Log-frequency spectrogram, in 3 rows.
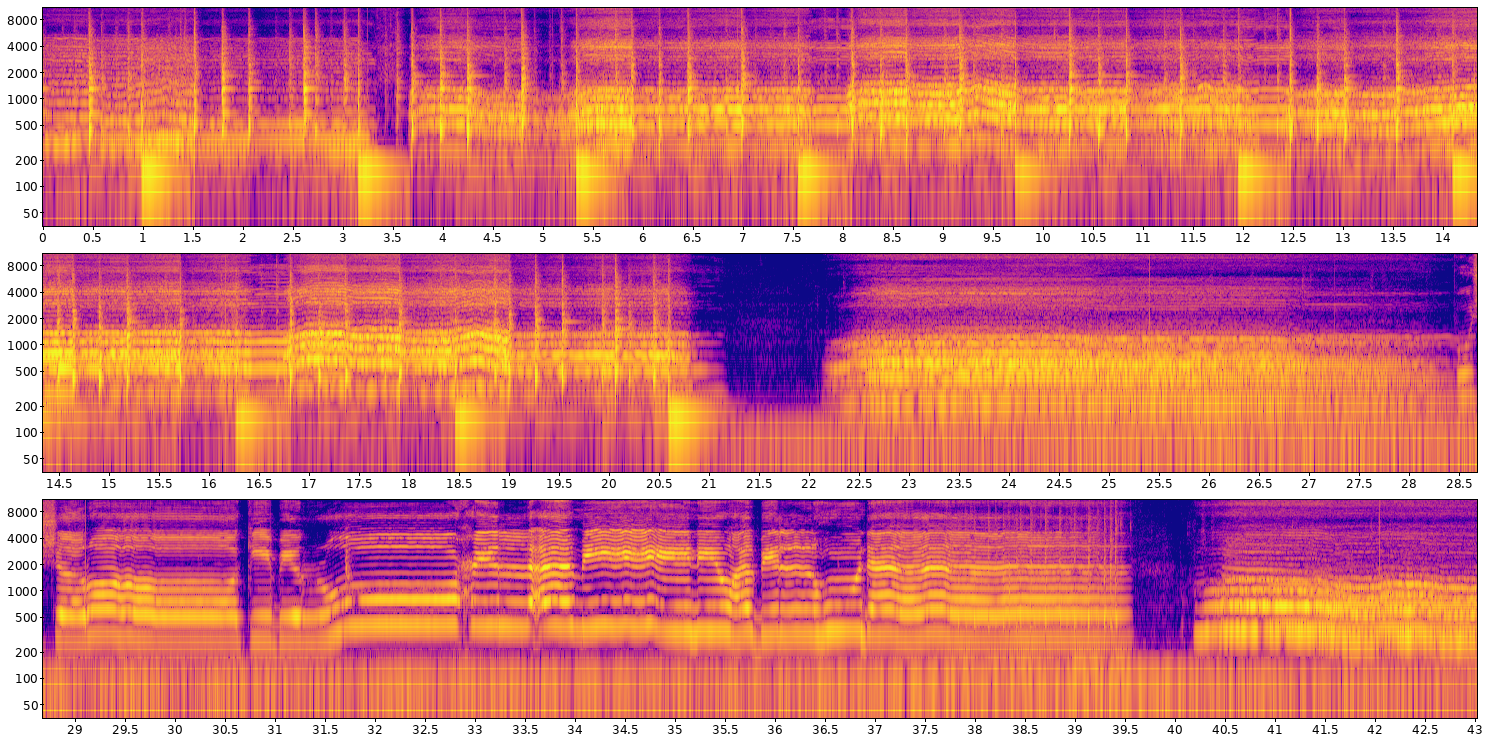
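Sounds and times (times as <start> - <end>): drum beat: 0.0 - 21.0
girls singing in unison: 0.0 - 21.2, 22.2 - 29.2, 40.2 - 43.0.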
